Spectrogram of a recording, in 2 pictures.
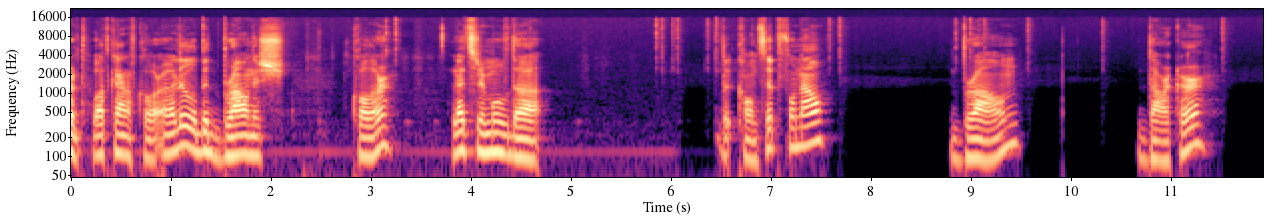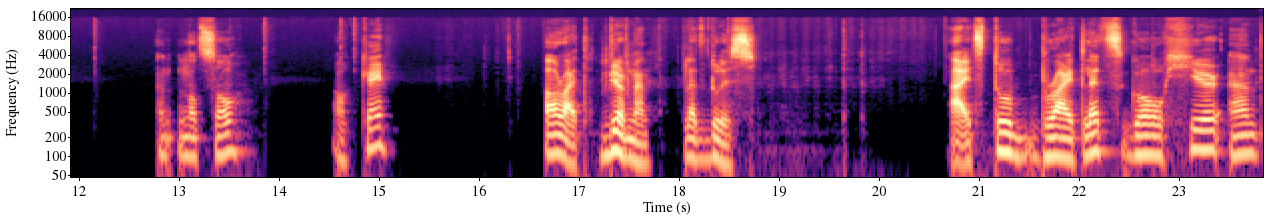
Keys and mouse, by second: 2.4-16.8 drag, 17.1 alt+q.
